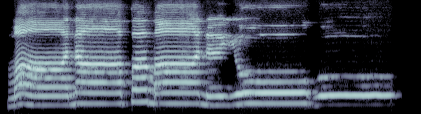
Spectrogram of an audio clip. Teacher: विसर्ग का उच्चारण होगा हो से। क्यों? क्योंकि आगे ओ की मात्रा है।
